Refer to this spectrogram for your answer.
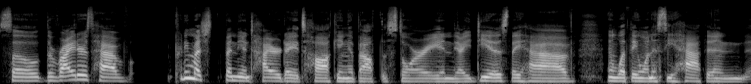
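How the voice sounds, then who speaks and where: A woman with an American accent speaks at a very deep, low pitch and a fairly quick pace, her intonation fairly even. The sound is dry and close with no echo, on a very clean recording with a silent background. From US, Prince George's County, Maryland. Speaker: writers' assistant. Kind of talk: interview.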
